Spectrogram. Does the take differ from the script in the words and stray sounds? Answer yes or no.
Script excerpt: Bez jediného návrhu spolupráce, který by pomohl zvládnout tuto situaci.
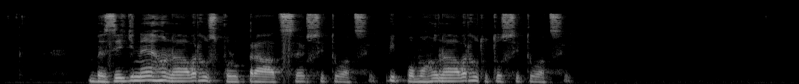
yes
